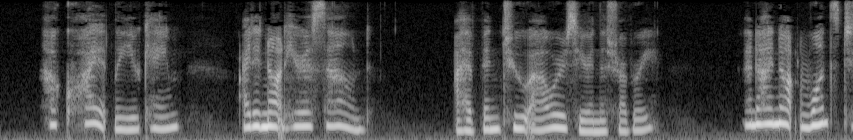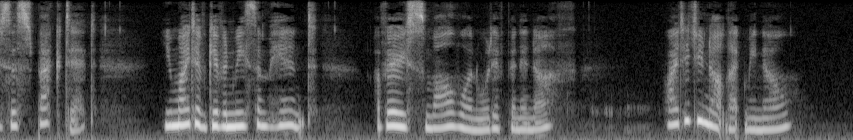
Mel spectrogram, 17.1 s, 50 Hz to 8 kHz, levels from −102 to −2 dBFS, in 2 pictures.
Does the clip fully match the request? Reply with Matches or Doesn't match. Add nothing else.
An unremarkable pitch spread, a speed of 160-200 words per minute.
Matches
